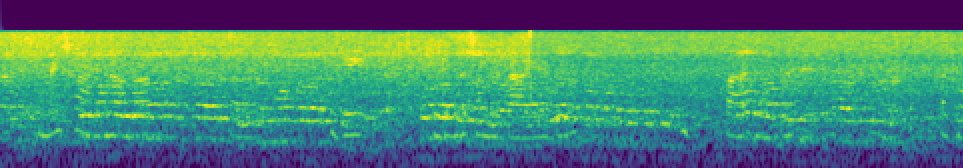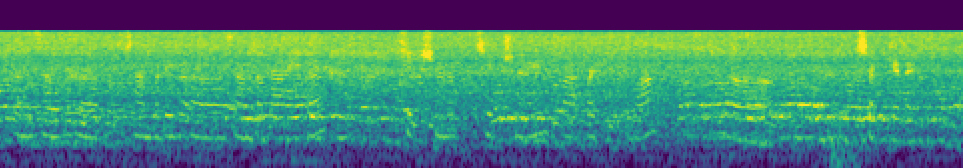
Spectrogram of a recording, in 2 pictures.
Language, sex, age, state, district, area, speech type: Sanskrit, female, 18-30, Kerala, Thrissur, urban, spontaneous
